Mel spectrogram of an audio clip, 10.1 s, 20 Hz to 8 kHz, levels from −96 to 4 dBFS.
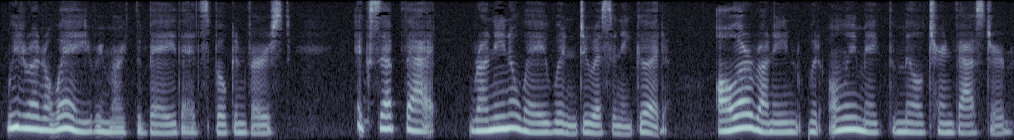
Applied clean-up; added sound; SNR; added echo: none; none; none; none.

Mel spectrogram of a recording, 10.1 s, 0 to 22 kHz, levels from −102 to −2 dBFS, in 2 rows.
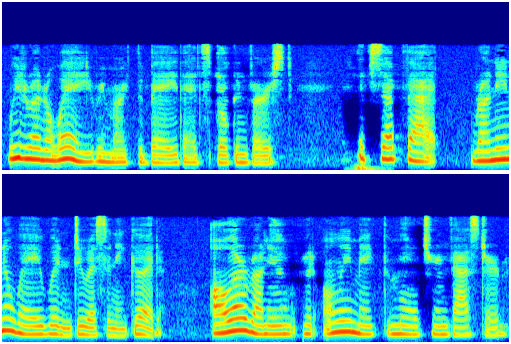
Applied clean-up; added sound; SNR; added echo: neural mask model Resemble Enhance denoiser.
